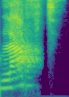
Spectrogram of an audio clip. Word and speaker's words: laughed: đọc phờ tờ này, laugh, laugh phờ tờ này, cái đuôi gh nó đọc là âm phờ phờ thì chúng ta phải đọc là tờ ED, laugh.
